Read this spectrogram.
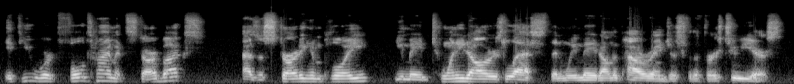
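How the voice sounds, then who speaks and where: A man's voice: mid-range voice, normal speed, no room sound. A middle-aged man, a podcast guest, chatting in a rambling, self-mocking, wisecracking way. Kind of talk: joking podcast chat.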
